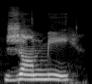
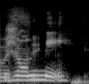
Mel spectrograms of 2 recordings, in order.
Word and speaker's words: Jean-Mi: Jean-Mi. – Is it Jean-Mi? I thought it was Jean-Mi. Oh, okay. Jean, like J-E-A-N, the French pronunciation, and then Mi, M-I. Jean-Mi.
